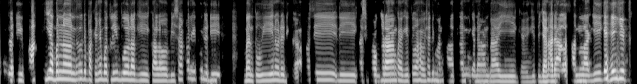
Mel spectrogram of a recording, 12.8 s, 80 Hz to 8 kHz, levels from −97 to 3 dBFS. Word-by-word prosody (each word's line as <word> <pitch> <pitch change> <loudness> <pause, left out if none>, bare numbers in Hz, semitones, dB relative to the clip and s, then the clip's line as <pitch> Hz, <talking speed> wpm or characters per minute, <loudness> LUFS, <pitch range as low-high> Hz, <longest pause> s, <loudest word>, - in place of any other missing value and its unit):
nggak 220 -1 +1
dipak 220 0 +2 0.2
Iya 280 +2 +7
bener, 265 0 +6
entar 240 +2 -2
dipakenya 240 -1 -2
buat 245 -2 +1
libur 245 -1 +2
lagi, 220 -2 0 0.2
kalau 210 0 +1 0.2
bisa 210 +4 -6
kan 295 - -9
itu 265 - -11
udah 235 -3 -4
dibantuin, 215 0 -3
udah 215 -1 0
dika - - -17
apa 230 - -20
sih, 240 0 -4 0.4
dikasih 205 0 -5
program 215 +2 +4
kayak 215 -2 -1
gitu 205 - -16
harusnya 215 +1 -4
dimanfaatkan 205 -2 -9
juga 205 -1 -10
dengan 190 0 -4
baik 185 -1 -2
kayak 170 0 -15
gitu, 185 +1 -12
jangan 180 +1 +4
ada 195 - +5
alasan 195 +1 0
lagi 200 +2 +2 0.2
kayak 270 0 +8
gitu. 275 -2 +3
210 Hz, 170 wpm, -18 LUFS, 200-235 Hz, 0.4 s, kayak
